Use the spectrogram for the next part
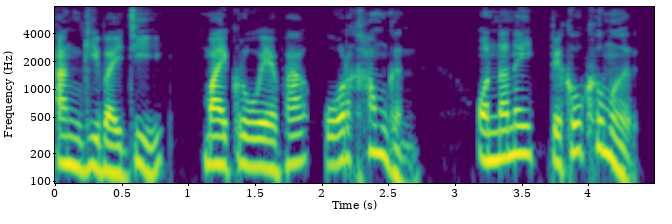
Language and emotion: Bodo, fearful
